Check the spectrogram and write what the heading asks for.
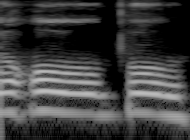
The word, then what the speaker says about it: robot: Dans le mot robot, le T est muet.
